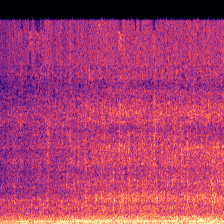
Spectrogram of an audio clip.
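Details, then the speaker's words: Ice machine pre-start test: ice generator water pump switched on via contactor, even pump hum with water rushing and splashing steadily, no rattles or grinding; circulation normal. "the water circulation goes on."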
